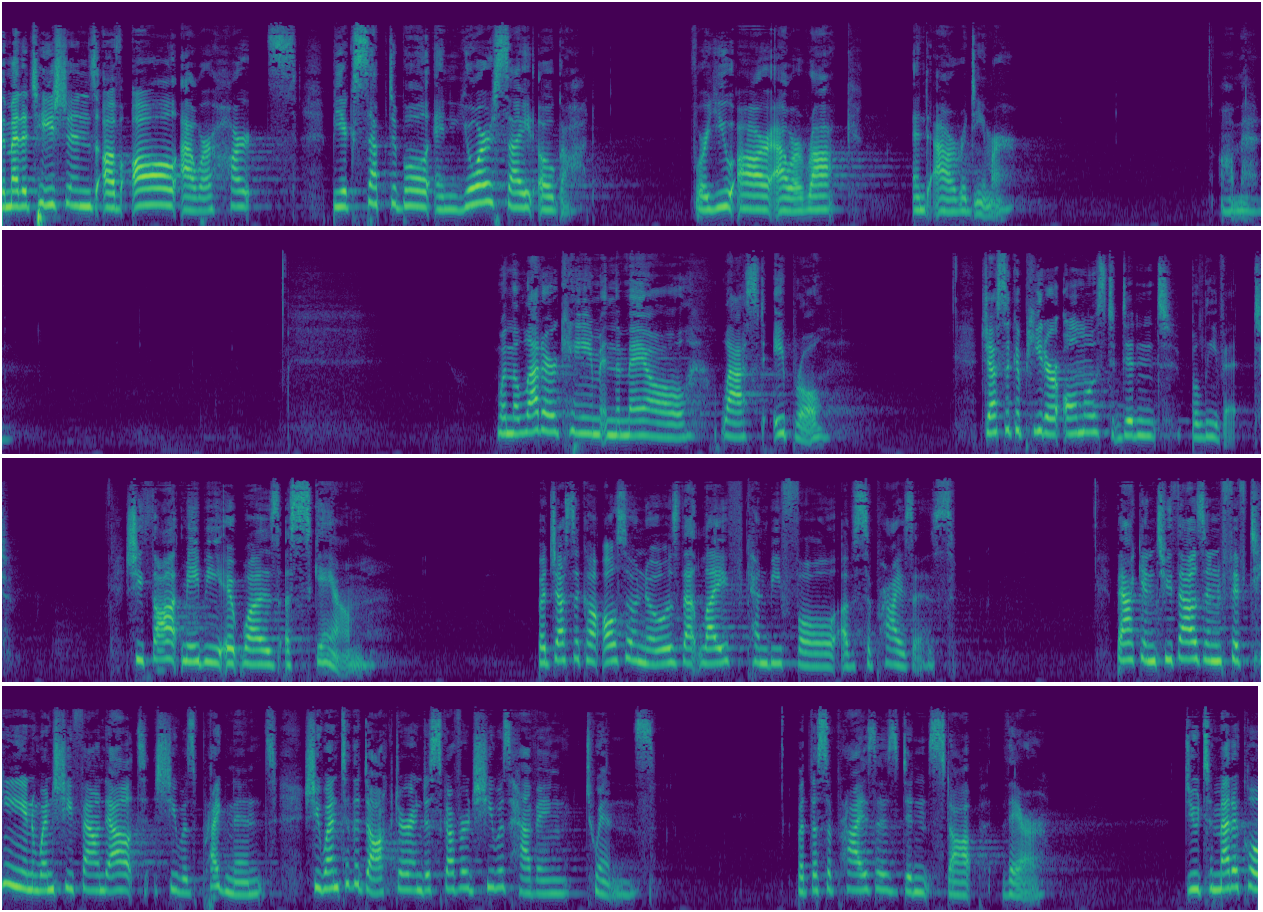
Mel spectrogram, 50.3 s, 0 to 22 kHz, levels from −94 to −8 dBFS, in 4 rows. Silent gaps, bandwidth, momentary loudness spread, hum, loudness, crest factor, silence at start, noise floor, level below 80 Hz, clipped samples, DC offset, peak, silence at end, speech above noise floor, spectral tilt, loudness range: none; 15.5 kHz; 14 LU; none; -32 LUFS; 22 dB; 0 s; -82 dBFS; -66 dBFS; under 0.1%; under 0.1%; -12 dBFS; 0 s; 50 dB; -3 dB/octave; 10 LU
